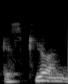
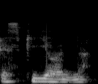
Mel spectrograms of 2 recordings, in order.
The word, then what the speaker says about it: espionne: So in that case, you cannot say espionne in that poem. You have to say espionne, espionne, make it two syllables.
